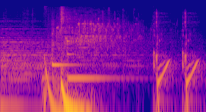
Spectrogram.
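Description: Slot-game sound effects from Big Bass Amazon: the win music fades out, a watery bloop falls in pitch about half a second in and leaves a fading held tone, then two quick rising swoops come near the end.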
